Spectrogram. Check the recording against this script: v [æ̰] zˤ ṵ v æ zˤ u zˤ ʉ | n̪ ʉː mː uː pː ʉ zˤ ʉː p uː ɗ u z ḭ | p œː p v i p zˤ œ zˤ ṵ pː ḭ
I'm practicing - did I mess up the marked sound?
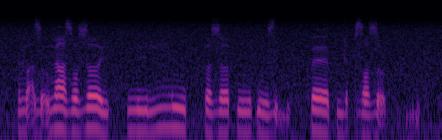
no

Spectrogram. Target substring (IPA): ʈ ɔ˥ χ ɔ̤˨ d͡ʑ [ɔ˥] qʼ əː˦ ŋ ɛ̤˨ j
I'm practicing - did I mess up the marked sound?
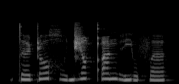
no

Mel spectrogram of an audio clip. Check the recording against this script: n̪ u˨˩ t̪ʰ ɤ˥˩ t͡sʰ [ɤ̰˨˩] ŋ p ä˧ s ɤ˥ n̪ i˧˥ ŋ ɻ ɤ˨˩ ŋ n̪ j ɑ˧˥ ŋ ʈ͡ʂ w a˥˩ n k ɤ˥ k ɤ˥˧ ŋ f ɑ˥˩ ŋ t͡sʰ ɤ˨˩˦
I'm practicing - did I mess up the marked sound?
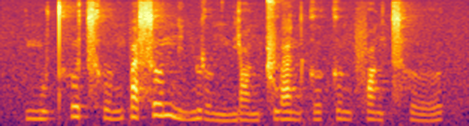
yes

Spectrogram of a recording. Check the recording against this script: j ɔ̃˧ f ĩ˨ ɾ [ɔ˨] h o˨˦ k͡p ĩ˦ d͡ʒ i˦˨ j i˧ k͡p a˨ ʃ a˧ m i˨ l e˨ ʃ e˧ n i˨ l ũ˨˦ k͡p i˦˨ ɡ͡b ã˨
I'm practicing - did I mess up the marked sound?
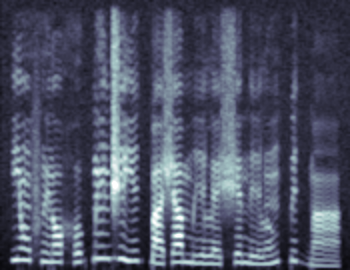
no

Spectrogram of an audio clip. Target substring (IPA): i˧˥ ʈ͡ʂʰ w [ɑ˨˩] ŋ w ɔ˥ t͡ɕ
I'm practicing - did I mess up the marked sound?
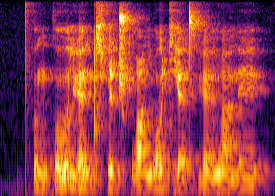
yes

